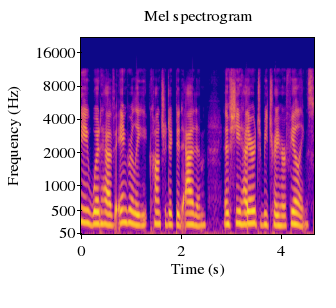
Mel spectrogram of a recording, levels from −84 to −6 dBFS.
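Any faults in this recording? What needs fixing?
At 3.32 s the speech jumps forward by about 150 ms. These are compressed frames skipped. Roughly seven frames of 23.2 ms were missing or rejected as damaged by the decoder. To prevent this, check file integrity after encoding and transfer, and re-encode from the source if frames are corrupt.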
